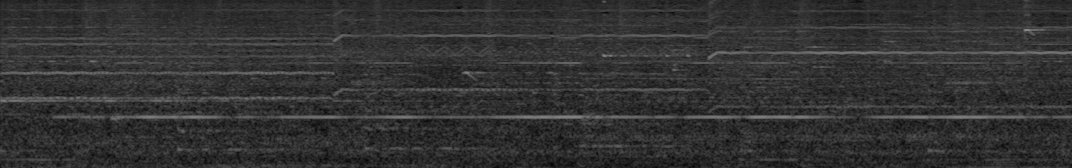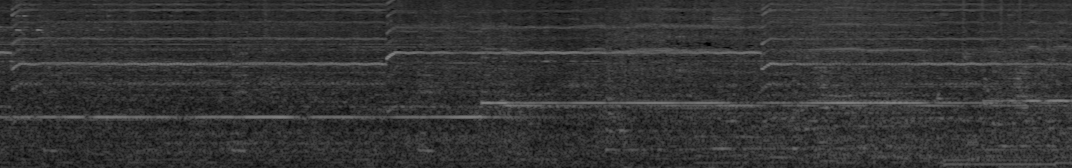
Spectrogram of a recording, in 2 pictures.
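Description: Experimental electronic drone music: several held high synthesizer tones over a dense, noisy bed. The upper tones step to new pitches with a short upward slide about every four seconds, while a steady middle tone shifts up once, about three-quarters of the way through.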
